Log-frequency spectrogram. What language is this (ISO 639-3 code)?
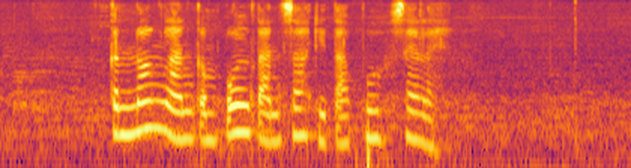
jav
